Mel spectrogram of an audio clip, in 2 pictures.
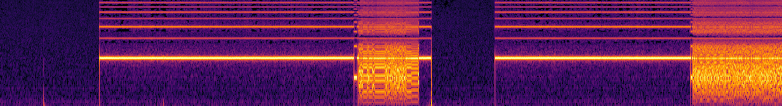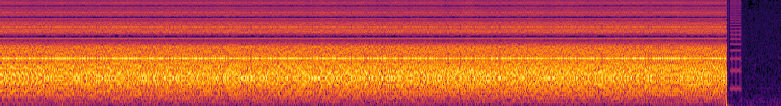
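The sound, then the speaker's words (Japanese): Computer program data tones from a cassette holding an arithmetic play program (Sansu Gokko), to be loaded in BASIC mode: a loud, steady high-pitched leader tone, a brief warbling chirp and pause, then a long harsh buzzing burst of data that cuts off abruptly. “これからは算数ごっこのプログラムが入っています。ベーシックモードにしてロードしてください。”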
